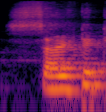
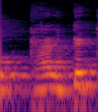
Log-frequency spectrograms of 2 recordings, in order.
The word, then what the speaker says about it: Celt: सेल्टिक language, या इसको कैल्टिक language भी कहते हैं, CELT, सेल्ट या कैल्ट दोनों प्रोनाउंसिएशंस हैं इसकी। तो अगर कोई कैल्टिक या सेल्टिक की बजाय कैल्टिक या कैल्ट प्रोनाउंस करे तो आपने ये नहीं करना कि वो गलत प्रोनाउंस कर रहा है, दोनों प्रोनाउंसिएशंस चल रही हैं इसकी।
